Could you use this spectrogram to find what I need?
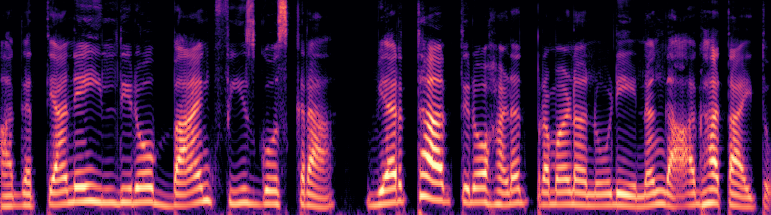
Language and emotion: Kannada, surprised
